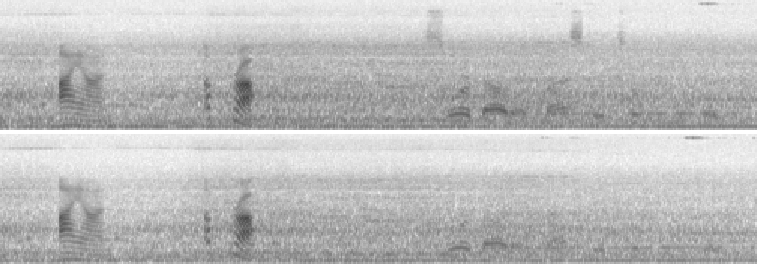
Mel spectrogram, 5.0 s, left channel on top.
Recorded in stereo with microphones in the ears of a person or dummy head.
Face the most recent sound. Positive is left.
turn(degrees=75)  # may be behind; listen again after turning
